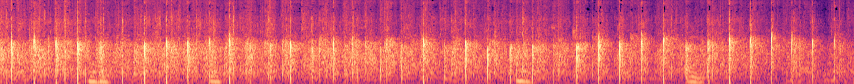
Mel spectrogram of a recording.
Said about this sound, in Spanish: Bien, el proyecto queda aprobado por unanimidad. Si le parece, le damos un aplauso también, obviamente, a...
